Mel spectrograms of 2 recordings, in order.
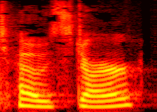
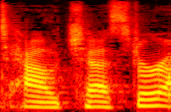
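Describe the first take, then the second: First: It has two syllables, sounding like toaster. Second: It has three syllables, sounding like tow-chester. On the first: The speaker calls it right. "I mean Toaster" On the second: The speaker calls it wrong. "spelled like Towchester"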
